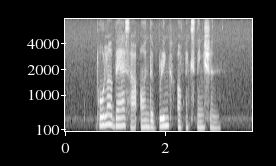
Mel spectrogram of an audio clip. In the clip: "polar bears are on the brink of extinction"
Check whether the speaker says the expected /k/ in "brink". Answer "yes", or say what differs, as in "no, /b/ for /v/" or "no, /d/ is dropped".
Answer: yes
